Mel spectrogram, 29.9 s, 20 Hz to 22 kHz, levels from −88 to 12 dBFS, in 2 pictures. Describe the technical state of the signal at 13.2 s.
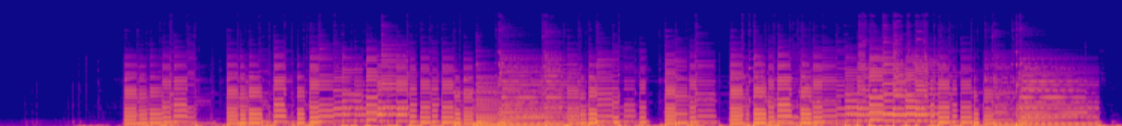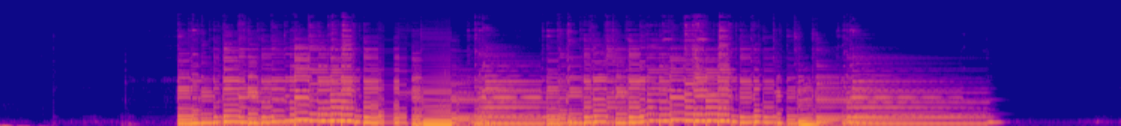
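At 13.24 s compressed frames were skipped: the decoder never played a run of frames, either missing from the file or rejected as damaged, so the audio jumps ahead about 150 ms, roughly seven 23.2 ms frames. The result is an audible jump in the audio at that join.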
